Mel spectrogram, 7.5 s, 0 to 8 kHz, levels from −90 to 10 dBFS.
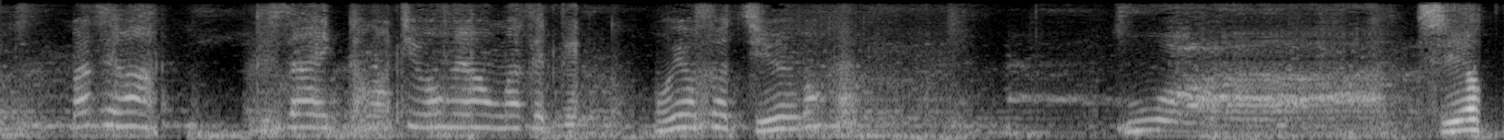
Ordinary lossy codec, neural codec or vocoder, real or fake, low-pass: none; codec, 24 kHz, 0.9 kbps, WavTokenizer, medium speech release version 1; fake; 7.2 kHz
